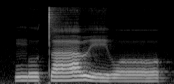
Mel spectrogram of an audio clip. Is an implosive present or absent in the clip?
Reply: absent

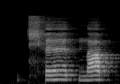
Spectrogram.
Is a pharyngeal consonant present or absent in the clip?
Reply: absent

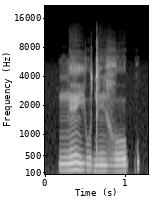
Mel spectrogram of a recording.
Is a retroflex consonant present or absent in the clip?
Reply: absent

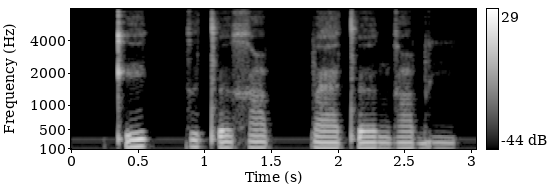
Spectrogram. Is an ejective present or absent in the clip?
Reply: present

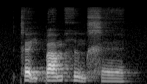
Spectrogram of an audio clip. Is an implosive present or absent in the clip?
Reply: present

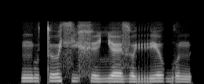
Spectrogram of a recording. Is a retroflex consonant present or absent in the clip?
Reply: absent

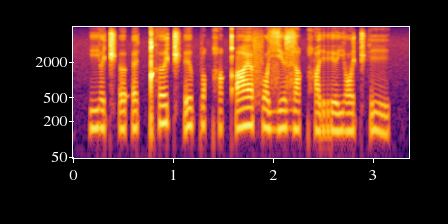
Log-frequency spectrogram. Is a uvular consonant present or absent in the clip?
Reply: present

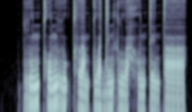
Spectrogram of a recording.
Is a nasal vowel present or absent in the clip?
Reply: absent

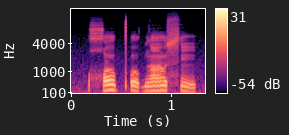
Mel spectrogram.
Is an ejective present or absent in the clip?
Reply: present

